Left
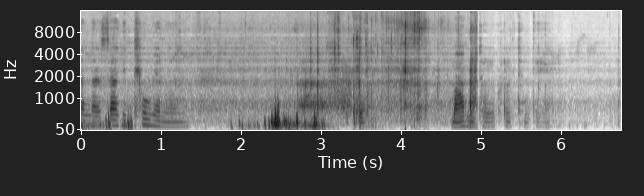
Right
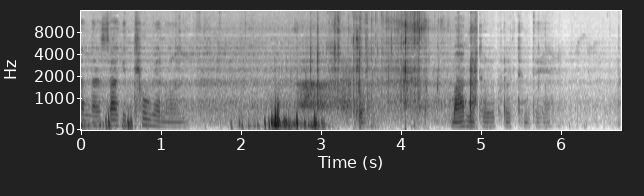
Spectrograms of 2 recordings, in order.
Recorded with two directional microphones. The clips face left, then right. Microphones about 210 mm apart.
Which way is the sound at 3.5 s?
45° left (ahead or behind).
